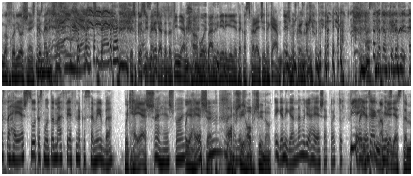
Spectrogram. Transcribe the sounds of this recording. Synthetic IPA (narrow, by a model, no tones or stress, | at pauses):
ŋɡɒkːorɟoːrʃinːit̪køzmɛiɲɛnt͡ʃinaːlt̪ɛkeʃkøsøomɛkt͡ʃɛːlt̪ɑt̪okiɲɟɛɛmotʰhɒvo̞lt̪baːɾmiveːɾiɡeːɲɛt̪ɛkɒst̪fɛlɛjt͡ʃeːt̪ɛkɛleːʃmoʃt̪køzlɛkɛd̪ni | ɒst̪ɒkɒrt̪ɒmkeːrd̪ɛznioɟʲɛst̪ɒɦɛjɛʃsoːt̪ɛst̪mot̪ɒd̪maːrfeːrfinɛkɒsɛmeːbɛ | ho̞chɛjɛʃojɛnɦɛjɛʃʋɒnoɦɛjɛʃɛ̰khɒ̰pʃiɦɒpʃinɒkiɡɛniɡɛnːɛmho̞ɟojɒ̃nɦɛjɛʃɛkʋɒc̚t̪okfiɟɛjɒt̪ɛɡnɒpjɛɟɛst̪ɛmː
